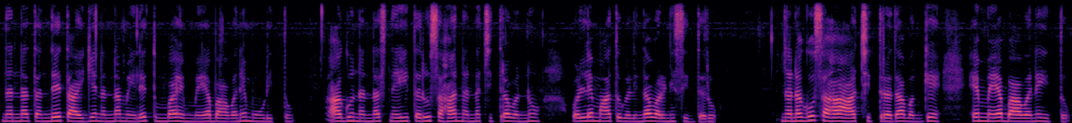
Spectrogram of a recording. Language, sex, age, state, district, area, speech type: Kannada, female, 18-30, Karnataka, Davanagere, rural, spontaneous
